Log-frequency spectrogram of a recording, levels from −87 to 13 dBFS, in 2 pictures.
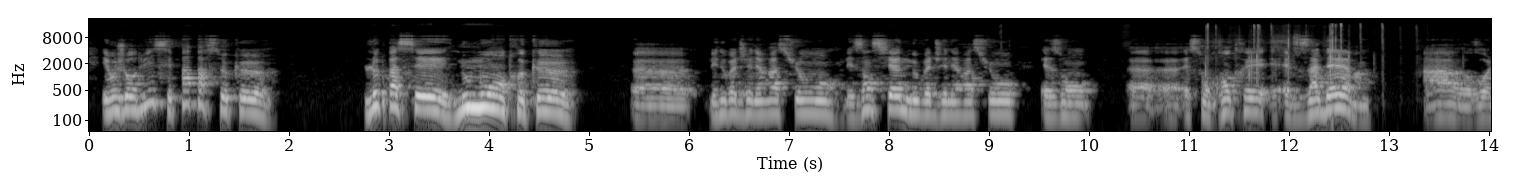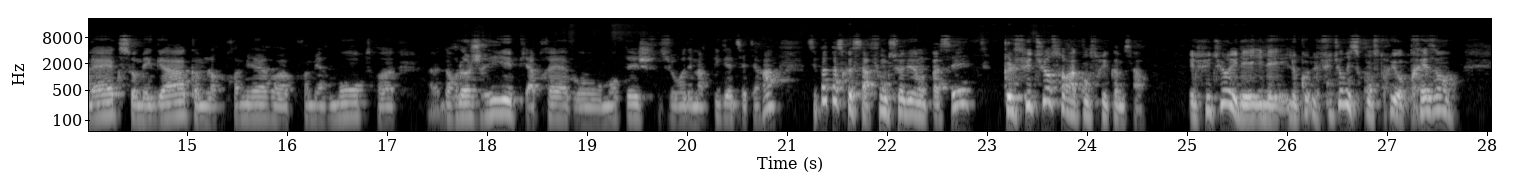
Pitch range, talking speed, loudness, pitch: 115-175 Hz, 170 wpm, -21 LUFS, 140 Hz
